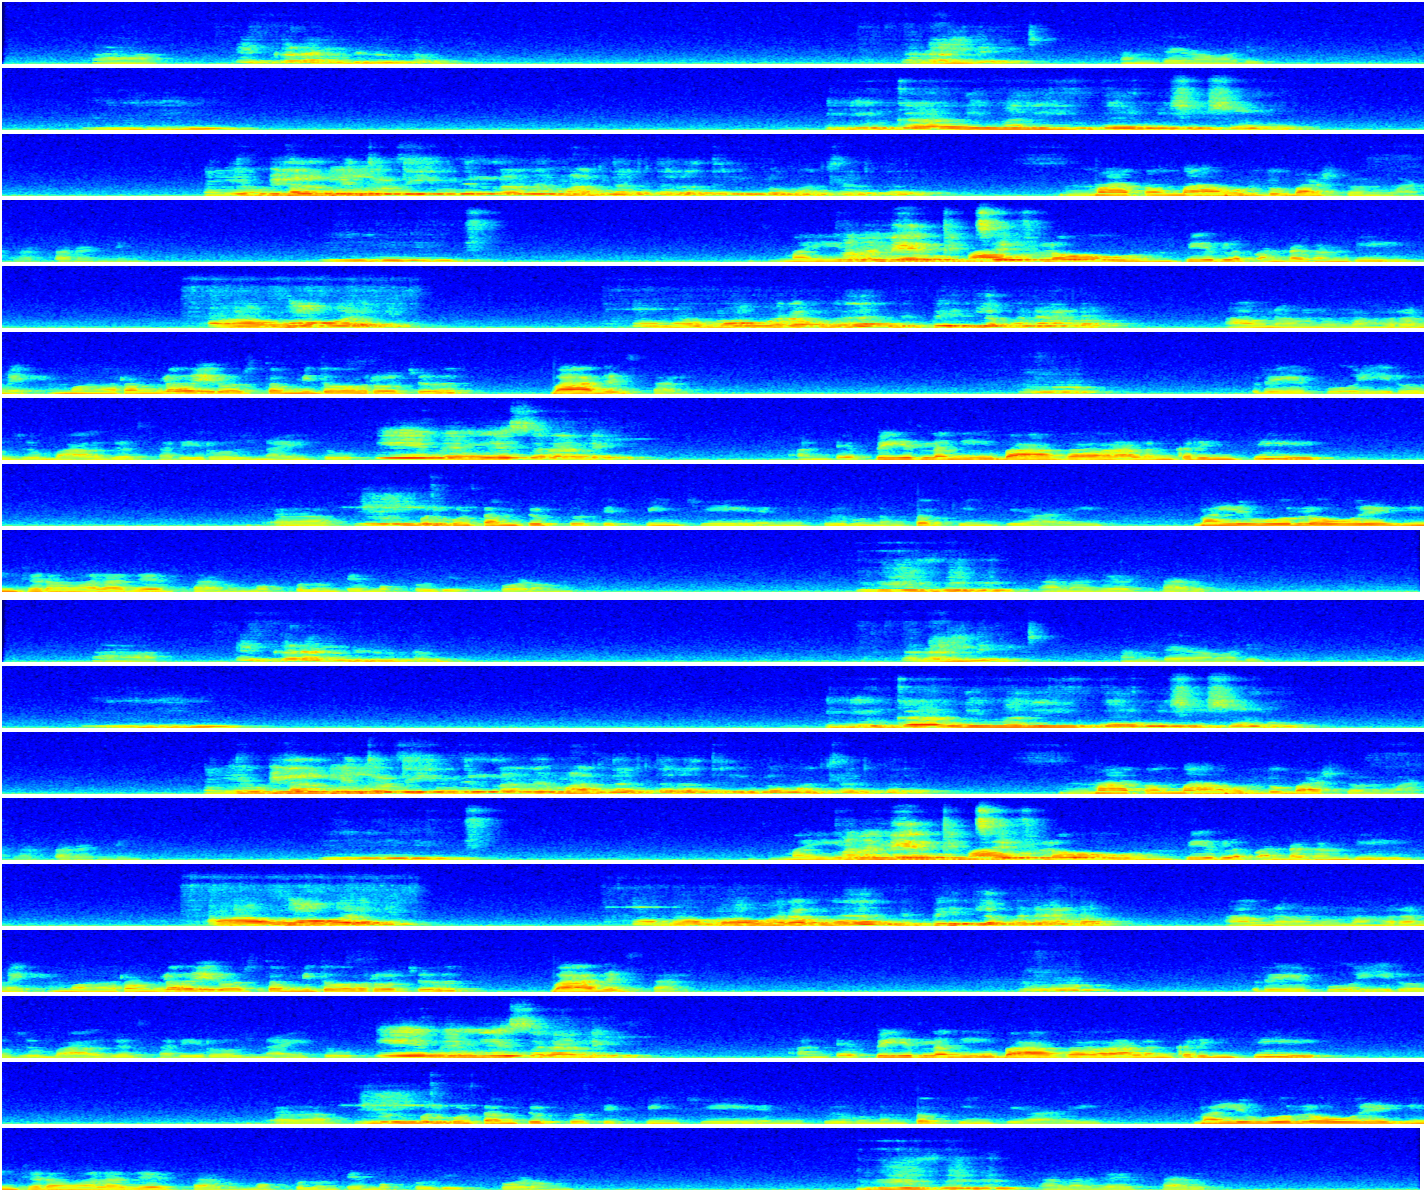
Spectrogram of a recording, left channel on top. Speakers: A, in the centre; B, on the right (about 30°).
A: ఆ
B: ఎక్కడని తిరుగుతాం కదండి
A: అంతేగా మరి
B: ఉమ్ ఇంకా అండి మరి ఇంకా ఏం విశేషాలు మీ
A: ఏముందండి
B: పిల్లలు మీతోటి హిందీలోనే మాట్లాడతారా తెలుగులో మాట్లాడతారా
A: మాతో మా ఉర్దూ భాషలోనే మాట్లాడతారండి
B: ఉమ్
A: మా ఈ
B: మనం
A: రోజు
B: నేర్పించే
A: మా ఊర్లో బీర్ల పండగ అండి
B: ఆ మోహోరం ఆ మోహరం కదా అండి పీర్ల పండగ అంటే
A: అవునవును మొహరమే మొహరంలో ఈ రోజు తొమ్మిదో రోజు బా చేస్తారు
B: ఓ
A: రేపు ఈ రోజు బాగా చేస్తారు ఈ రోజు నైట్
B: ఏమేమి చేసారండి
A: అంటే పీర్లని బాగా అలంకరించి ఆ
B: ఉమ్,
A: నింపులు గుంటాం చుట్టూ తి తించి నిప్పుల గుండం తొక్కించి అది మళ్ళీ ఊర్లో ఊరేగించడం అలా చేస్తారు మొక్కులు ఉంటే మొక్కులు తీర్చుకోవడం
B: ఉహు
A: అలా చేస్తారు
